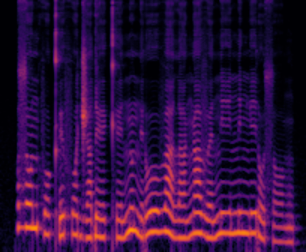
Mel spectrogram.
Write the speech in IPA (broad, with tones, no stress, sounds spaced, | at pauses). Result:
z ɔ˦ n f ɔ˨ kʼ ɪ˨ f ɔ˨ d͡ʒ a˨ ɗ eː˨ kʰ e˨ n ũ˦ n ɪ˨ ɾ oː˦ β a˦˨ l a˨ ŋ a˦ v ɛ˨ n iː˦ n i˦ ŋ ɾ i˦ ɾ o˨ s ɔ˨ ŋ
